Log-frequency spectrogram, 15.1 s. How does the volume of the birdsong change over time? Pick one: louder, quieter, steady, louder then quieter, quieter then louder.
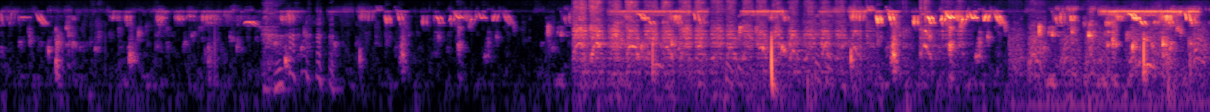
louder.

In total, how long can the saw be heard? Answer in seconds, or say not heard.
8 s.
